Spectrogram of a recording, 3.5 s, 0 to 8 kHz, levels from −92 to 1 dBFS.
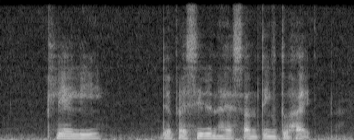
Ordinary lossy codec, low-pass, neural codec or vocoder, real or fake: none; none; codec, 16 kHz, 8 kbps, FreqCodec, smaller model; fake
